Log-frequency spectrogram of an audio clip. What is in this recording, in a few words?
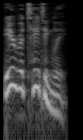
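"irritatingly", British English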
